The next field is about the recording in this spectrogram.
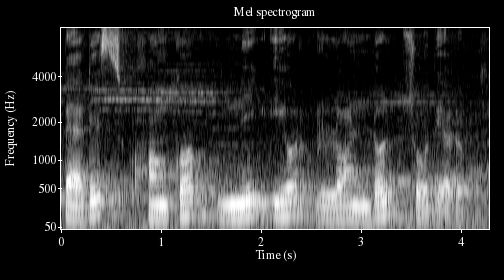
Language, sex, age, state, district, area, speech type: Bengali, male, 30-45, West Bengal, Purba Bardhaman, rural, spontaneous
